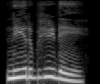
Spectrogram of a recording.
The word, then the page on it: ನರಿಬೇಟೆ: nari bēṇṭe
